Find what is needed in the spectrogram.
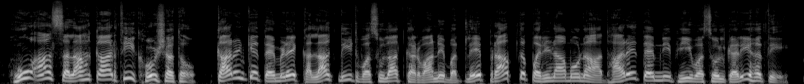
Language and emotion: Gujarati, happy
